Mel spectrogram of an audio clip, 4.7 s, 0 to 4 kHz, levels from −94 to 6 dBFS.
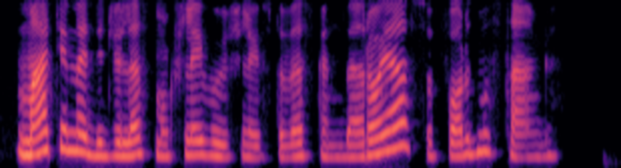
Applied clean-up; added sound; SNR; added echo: none; none; none; none.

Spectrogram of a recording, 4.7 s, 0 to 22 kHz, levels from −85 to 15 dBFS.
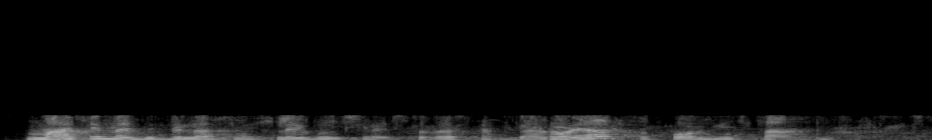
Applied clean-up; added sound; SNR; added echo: neural separator model SepFormer DNS4.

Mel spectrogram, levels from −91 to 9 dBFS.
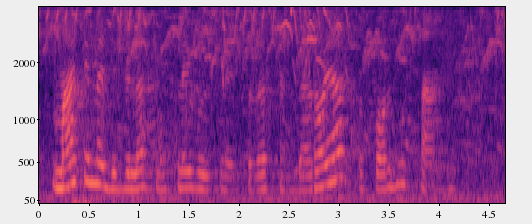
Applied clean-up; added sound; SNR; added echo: none; Bird; 8 dB; reverberation time 0.8 s.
